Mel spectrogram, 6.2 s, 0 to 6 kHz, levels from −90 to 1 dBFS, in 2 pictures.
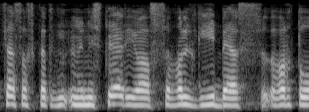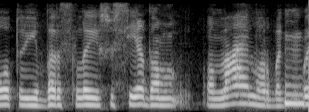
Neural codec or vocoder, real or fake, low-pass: codec, 44.1 kHz, 3.4 kbps, Pupu-Codec; fake; 5.4 kHz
